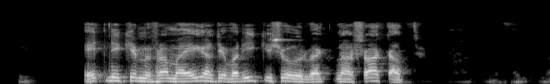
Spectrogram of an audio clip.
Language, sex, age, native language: Icelandic, male, 40-49, Icelandic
